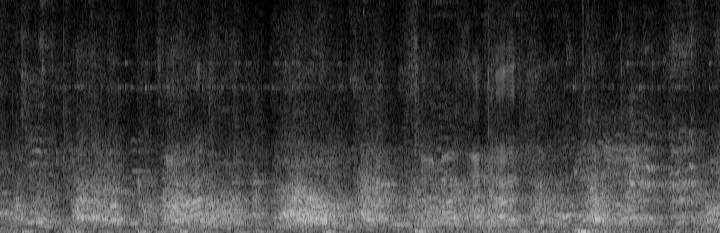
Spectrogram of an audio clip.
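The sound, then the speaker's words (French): Several people bark and yip like dogs in overlapping bursts, a lively group of human voices imitating a pack, with scattered thumps underneath. “Rien n'est évidemment obligatoire, mais les chiens peuvent se promener, se sentir le cul, se grimper dessus, se frotter sur les maîtres ou maîtresses.”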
